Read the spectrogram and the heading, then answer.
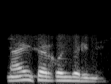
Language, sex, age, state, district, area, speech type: Odia, male, 18-30, Odisha, Jagatsinghpur, urban, conversation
